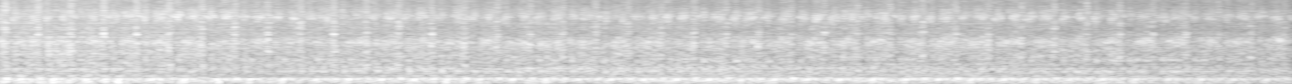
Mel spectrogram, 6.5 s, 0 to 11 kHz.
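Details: 6.5 Detroit diesel at idle: uneven, stumbling clatter with a lumpy beat instead of a smooth run; running with a misfire, one cylinder missing.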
